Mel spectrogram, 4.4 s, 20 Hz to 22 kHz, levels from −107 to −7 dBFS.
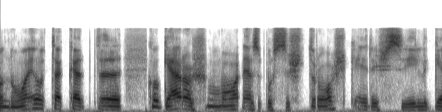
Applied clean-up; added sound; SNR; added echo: neural diffusion model UNIVERSE++.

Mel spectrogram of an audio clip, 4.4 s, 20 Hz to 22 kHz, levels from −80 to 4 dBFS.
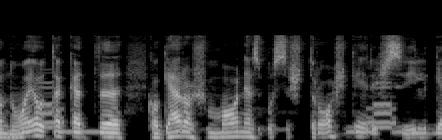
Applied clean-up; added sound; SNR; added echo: classical method Wiener filter.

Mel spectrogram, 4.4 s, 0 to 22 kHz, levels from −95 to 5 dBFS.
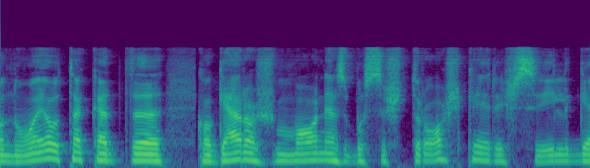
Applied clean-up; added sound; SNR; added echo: none; none; none; none.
